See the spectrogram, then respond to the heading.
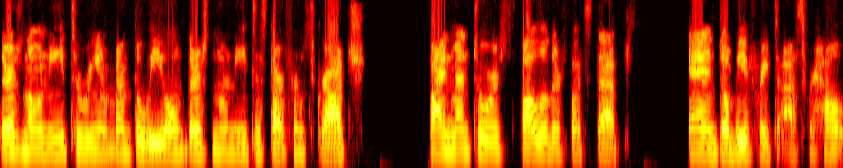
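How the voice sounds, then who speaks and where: A woman with a Spanish accent, medium pitch and monotone, flat intonation, at a moderate pace. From El Salvador. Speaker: law student. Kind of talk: podcast interview.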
